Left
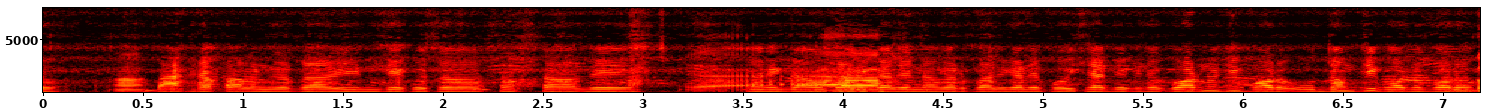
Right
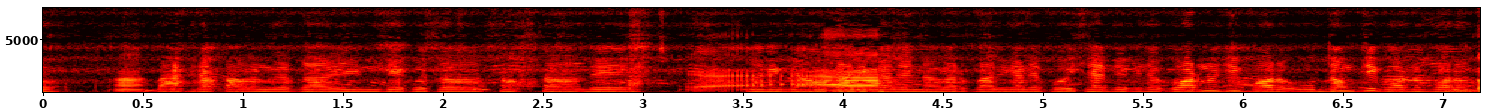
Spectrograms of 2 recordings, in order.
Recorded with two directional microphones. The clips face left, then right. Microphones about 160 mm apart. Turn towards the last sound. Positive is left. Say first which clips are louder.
# left 6 dB
turn(degrees=55)  # may be behind; listen again after turning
